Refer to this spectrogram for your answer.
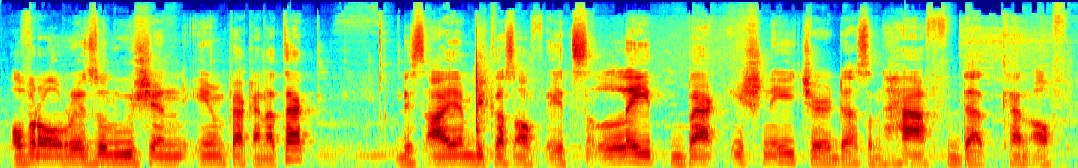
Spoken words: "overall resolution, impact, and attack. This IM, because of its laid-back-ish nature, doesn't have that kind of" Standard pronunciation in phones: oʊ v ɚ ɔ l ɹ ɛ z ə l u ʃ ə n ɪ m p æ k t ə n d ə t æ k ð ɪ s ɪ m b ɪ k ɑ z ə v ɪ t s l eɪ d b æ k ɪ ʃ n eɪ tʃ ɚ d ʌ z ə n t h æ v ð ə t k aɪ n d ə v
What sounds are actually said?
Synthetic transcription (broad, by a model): oʊ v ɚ ɔ l ɹ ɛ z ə l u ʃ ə n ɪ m f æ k ə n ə t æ k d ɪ s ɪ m b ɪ k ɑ s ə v ɪ t s l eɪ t b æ k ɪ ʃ n eɪ tʃ ɚ d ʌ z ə n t h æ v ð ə t k aɪ n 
